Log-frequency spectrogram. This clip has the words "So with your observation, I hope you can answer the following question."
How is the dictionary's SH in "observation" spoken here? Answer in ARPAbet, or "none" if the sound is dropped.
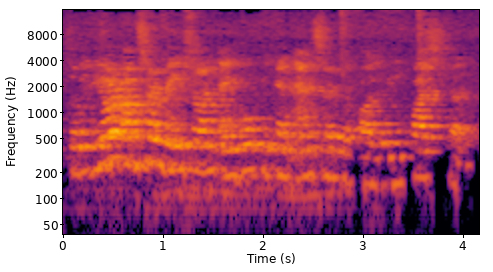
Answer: S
